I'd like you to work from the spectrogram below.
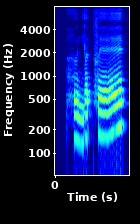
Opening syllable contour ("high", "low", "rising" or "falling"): low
